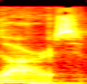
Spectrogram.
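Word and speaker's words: tsar: Zars high level advisors yeah Zar like a z the Zar of I mean this is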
